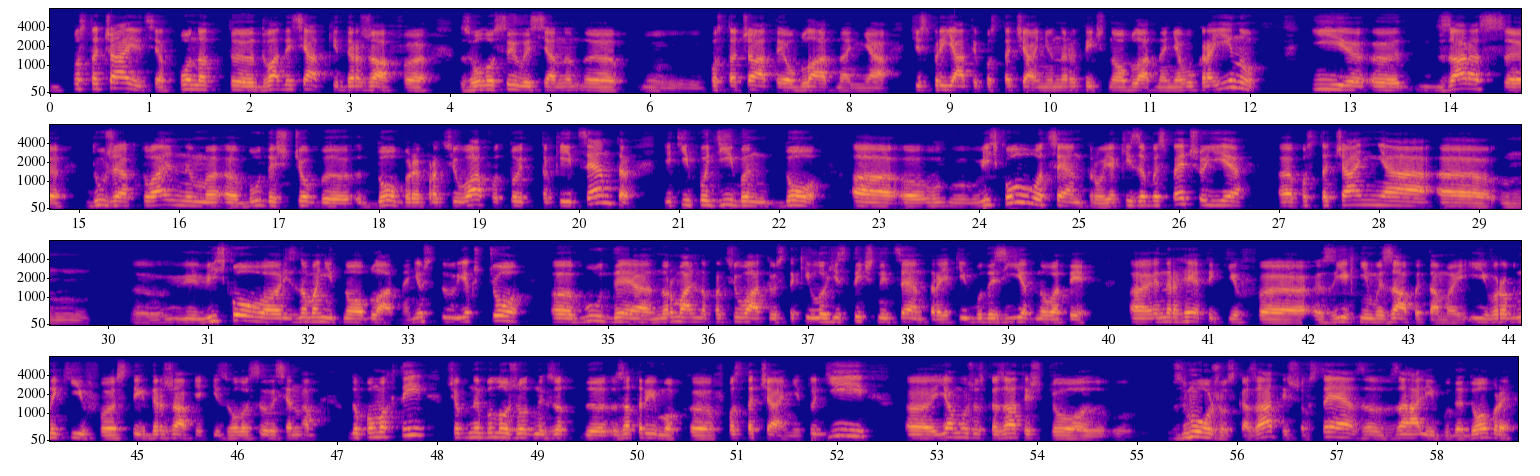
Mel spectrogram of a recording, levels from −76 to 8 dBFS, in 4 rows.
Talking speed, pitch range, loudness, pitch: 85 wpm, 125-155 Hz, -20 LUFS, 135 Hz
